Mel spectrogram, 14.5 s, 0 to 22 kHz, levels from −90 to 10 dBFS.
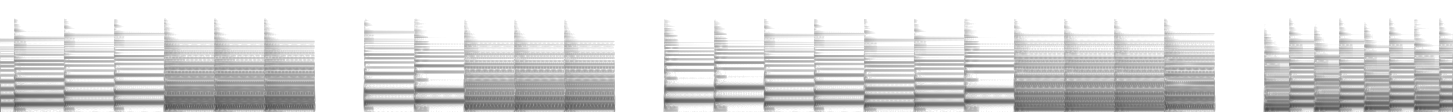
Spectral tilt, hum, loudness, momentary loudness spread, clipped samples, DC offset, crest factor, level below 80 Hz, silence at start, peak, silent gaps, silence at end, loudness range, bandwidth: -8 dB/octave; none; -31 LUFS; 6 LU; under 0.1%; under 0.1%; 18 dB; -64 dBFS; 0 s; -14 dBFS; 3.15-3.64 s, 6.15-6.64 s, 12.15-12.64 s; 0 s; 3 LU; 10.5 kHz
